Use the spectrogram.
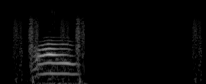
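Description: A cartoon cat meows in the game Hoshi no Shima no Nyanko: a short clear meow up close, then silence, then the start of another meow.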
